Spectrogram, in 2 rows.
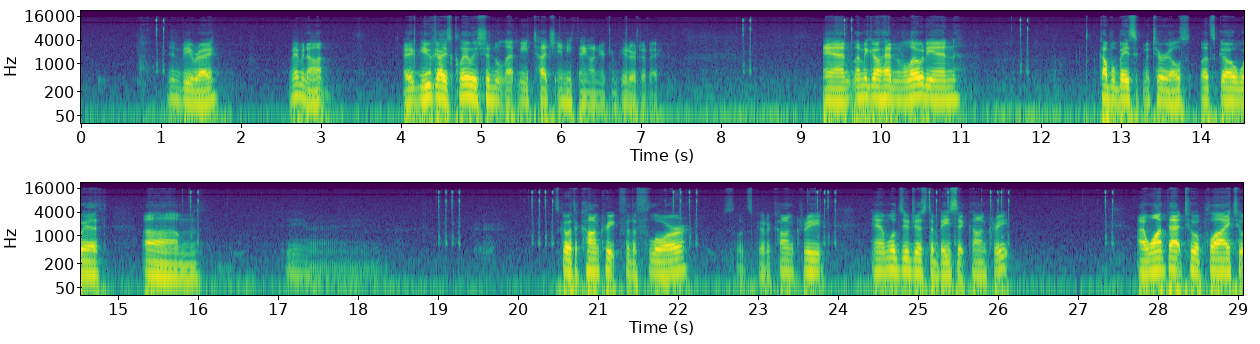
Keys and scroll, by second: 6.2 alt+Return.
